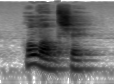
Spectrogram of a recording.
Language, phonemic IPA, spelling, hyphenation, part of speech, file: Dutch, /ˈɦɔlɑntsə/, Hollandse, Hol‧land‧se, noun / adjective, Nl-Hollandse.ogg
- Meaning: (noun) female equivalent of Hollander; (adjective) inflection of Hollands: 1. masculine/feminine singular attributive 2. definite neuter singular attributive 3. plural attributive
